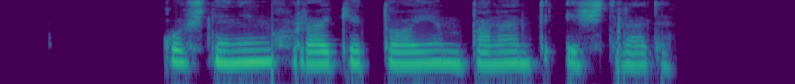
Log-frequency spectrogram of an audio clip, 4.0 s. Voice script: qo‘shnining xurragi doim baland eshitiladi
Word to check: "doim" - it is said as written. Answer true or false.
true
